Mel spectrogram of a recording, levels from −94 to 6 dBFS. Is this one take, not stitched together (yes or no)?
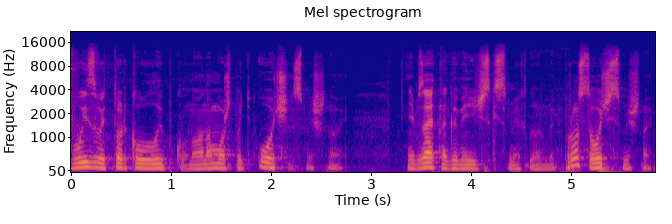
yes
